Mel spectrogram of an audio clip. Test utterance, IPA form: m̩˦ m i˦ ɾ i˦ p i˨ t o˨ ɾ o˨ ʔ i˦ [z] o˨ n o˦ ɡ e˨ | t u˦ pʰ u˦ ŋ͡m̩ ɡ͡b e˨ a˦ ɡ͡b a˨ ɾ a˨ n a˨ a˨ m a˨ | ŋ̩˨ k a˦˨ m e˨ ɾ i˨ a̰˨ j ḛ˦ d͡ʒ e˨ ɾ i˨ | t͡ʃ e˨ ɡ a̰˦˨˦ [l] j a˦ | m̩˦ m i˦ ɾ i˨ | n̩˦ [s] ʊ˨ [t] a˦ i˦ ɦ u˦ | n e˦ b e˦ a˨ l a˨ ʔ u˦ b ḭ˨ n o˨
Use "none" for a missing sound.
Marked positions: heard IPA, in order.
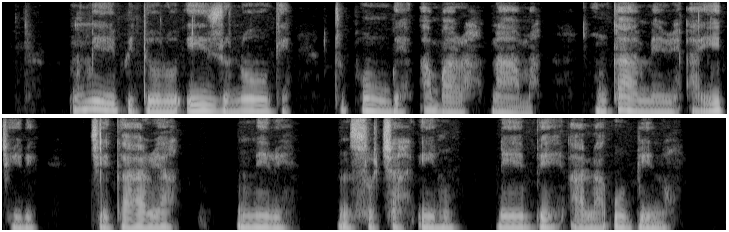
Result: z, ɾ, s, t͡ʃ

